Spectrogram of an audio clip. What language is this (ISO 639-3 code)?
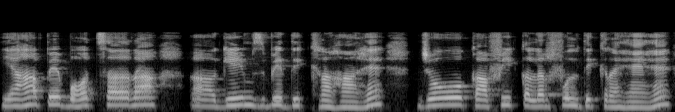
hin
